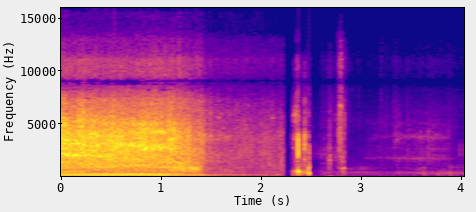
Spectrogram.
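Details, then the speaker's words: 1966 Ford F100 302 with AOD, Edelbrock 4-barrel carb and intake, tuned: strong even engine roar settling quickly to quiet smooth idle, no knock or miss; engine running normally with more power. "I mean, you know, by the ass dyno, it seems like it's a lot faster."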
